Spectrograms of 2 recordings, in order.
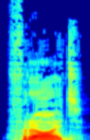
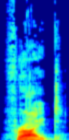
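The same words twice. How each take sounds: First: Fright said like "froit" with a tapped r; tapped r, oi vowel in Fright; Brummie Fright. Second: Said in the usual way. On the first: Shown as a demonstration. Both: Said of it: "Brummies may tap their R sounds".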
